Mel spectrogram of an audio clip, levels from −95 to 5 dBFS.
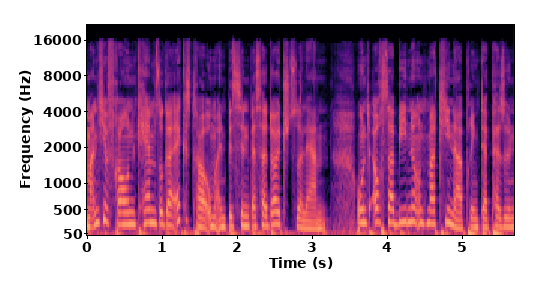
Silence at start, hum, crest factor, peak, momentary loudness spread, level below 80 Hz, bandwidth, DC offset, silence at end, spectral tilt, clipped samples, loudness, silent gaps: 0 s; none; 12 dB; -6 dBFS; 3 LU; -28 dBFS; 16.5 kHz; under 0.1%; 0 s; -4.5 dB/octave; under 0.1%; -19 LUFS; none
